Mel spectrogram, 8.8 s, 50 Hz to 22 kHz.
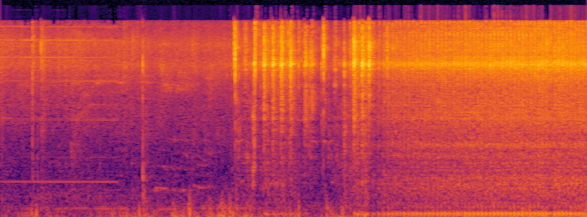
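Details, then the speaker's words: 2020 Honda Vario 125 after a fix with the ignition-key and lever reset procedure and a socket disconnected: after clicks and handling noise, it revs up smoothly and climbs steadily without hesitation; more responsive than the earlier stuttering. "yang dihasilkan lebih responsif daripada sebelumnya. Tadi sangat tersendat-sendat."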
